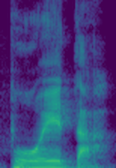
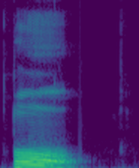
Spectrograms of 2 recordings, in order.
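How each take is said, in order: First: Said in the usual way. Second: "Poeta" split into po-e-ta, O and E apart; teacher dictates "Poeta" syllable by syllable; syllabified demo. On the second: Shown as a demonstration. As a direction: say "Poeta" slowly, breaking the vowels. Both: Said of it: "Ahí está".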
